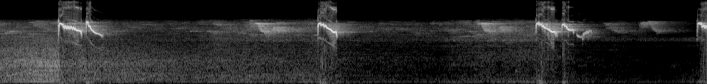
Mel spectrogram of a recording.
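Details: Oriental white-eye lure song meant to prompt other white-eyes to sing wild style and open their beaks: isolated high, thin, downslurred chirps spaced about two seconds apart, with softer faint notes between them over a quiet background.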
